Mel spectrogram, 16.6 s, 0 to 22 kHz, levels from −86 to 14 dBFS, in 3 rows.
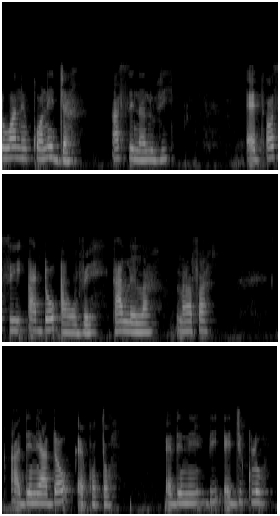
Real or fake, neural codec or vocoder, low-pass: real; none; 5.4 kHz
